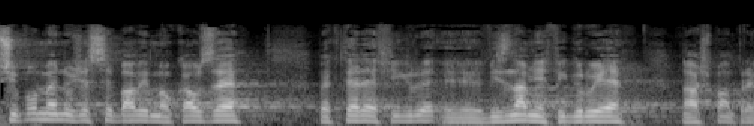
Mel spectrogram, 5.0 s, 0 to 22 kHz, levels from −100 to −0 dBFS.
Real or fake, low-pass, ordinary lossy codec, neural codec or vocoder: real; 10.8 kHz; MP3, 48 kbps; none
